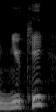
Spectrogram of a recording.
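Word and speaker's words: Newquay: But no, this is actually New Quay. The reason for that is because it uses the key. Q-U-A-Y is how we say key in the UK, like a boat key.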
